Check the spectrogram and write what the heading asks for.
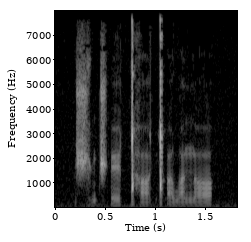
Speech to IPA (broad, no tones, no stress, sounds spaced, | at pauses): ʃ ɔ̤ ɳ t͡ʃʼ ø ǃʰ ɒ ǃʼ ɒ w ɒ n ɔ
